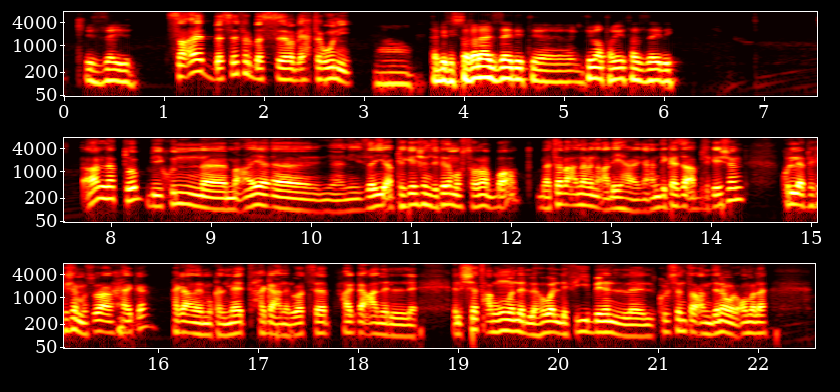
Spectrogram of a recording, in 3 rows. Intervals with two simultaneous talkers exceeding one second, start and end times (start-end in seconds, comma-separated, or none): none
